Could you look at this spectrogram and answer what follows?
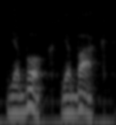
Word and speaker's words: Yabok: Yabak, is Yud Bet Kuf. That's how it's spelled in Hebrew.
